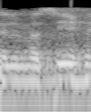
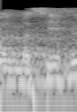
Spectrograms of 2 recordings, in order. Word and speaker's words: المسيح: المسيح الدجال والمسيح عيسى كلاهما يقال له المسيح، لكن أبو داود هنا يقول المسيح الدجال يثقل والمسيح عيسى يخفف. كيف ينطق؟ بتشديد ماذا؟ السين. يقال المسيح، المسيح الدجال على هذا القول، والمسيح عيسى.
